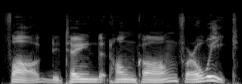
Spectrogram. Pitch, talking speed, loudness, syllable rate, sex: 115 Hz, 200 wpm, -16 LUFS, 4.3 syllables/s, male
